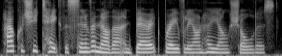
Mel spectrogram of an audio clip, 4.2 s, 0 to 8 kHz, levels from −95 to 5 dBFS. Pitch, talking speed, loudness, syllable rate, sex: 205 Hz, 225 wpm, -20 LUFS, 5.1 syllables/s, female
